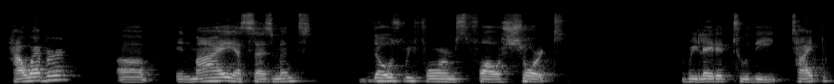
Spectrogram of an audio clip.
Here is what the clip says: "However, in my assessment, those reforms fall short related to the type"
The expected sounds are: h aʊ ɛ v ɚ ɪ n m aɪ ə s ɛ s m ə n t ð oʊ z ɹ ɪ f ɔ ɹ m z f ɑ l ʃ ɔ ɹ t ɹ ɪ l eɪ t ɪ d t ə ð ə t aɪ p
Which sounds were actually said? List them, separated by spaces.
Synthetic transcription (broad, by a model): h aʊ ɛ v ɚ ɪ n m aɪ ə s ɛ s m ə n t ð oʊ z ɹ ɪ f ɔ ɹ m z f ɑ l ʃ ɔ ɹ t ɹ ɪ l eɪ t ɪ d t ə ð ə t aɪ p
